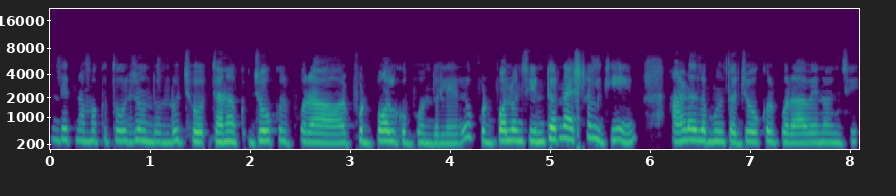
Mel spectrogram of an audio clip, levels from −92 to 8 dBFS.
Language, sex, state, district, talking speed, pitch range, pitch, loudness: Tulu, female, Karnataka, Dakshina Kannada, 165 wpm, 240-275 Hz, 260 Hz, -28 LUFS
